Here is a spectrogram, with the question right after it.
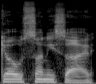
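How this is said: It is said with only mild enthusiasm.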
